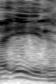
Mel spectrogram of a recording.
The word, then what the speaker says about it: Eid: How do I pronounce Hajj? Is it Eid? It's Eid, isn't it? Yeah, Eid.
